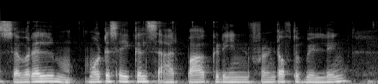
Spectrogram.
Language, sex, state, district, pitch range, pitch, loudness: English, male, Karnataka, Bangalore, 110-125 Hz, 120 Hz, -15 LUFS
